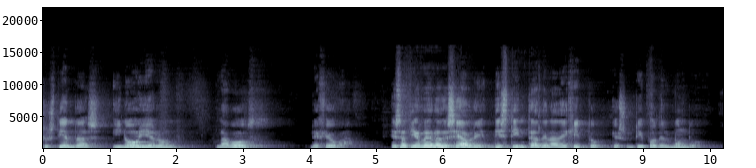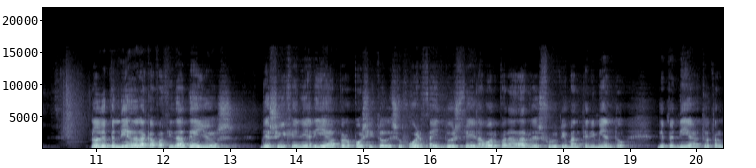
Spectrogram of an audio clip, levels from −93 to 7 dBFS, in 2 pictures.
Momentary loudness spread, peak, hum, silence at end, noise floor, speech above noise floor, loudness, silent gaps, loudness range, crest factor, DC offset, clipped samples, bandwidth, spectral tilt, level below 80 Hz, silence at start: 14 LU; -4 dBFS; none; 0 s; -70 dBFS; 47 dB; -24 LUFS; none; 7 LU; 20 dB; under 0.1%; under 0.1%; 12.5 kHz; -6 dB/octave; -74 dBFS; 0 s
